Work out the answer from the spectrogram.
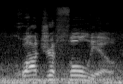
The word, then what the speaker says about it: quadrifoglio: four leaf clover and it's pronounced like it's spelled if you took out the gee I don't know why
